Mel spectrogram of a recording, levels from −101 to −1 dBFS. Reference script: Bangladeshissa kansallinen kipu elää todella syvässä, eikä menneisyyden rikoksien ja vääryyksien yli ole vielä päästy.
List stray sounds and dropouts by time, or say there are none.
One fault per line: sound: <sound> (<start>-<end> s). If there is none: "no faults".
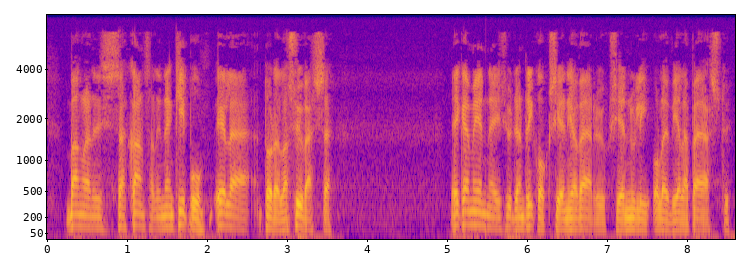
no faults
